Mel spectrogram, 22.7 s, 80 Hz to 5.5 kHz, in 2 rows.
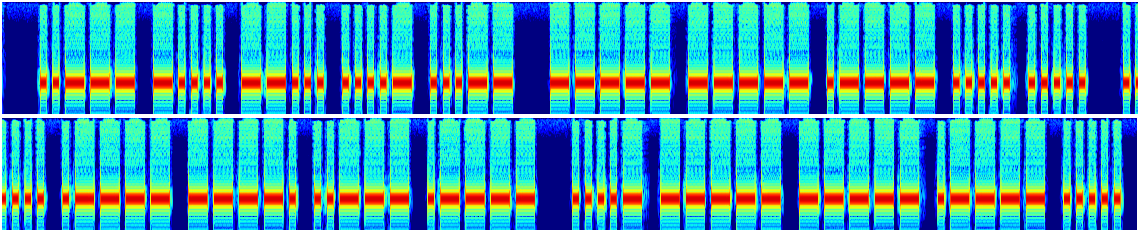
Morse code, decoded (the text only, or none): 26743 00155 51921 40015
